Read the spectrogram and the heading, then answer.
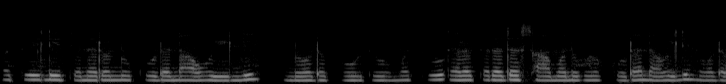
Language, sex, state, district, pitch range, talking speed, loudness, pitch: Kannada, female, Karnataka, Belgaum, 190-205 Hz, 130 wpm, -41 LUFS, 195 Hz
